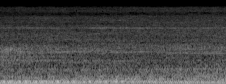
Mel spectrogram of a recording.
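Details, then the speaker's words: 1972 Ford Mach 1, 302 V8, restored; steady even low rumble with smooth unhurried beat and no knocks or misses, docile clean idle, owner thinks it needs a more aggressive muffler. "Yeah, it's pretty docile as you'll hear in the fire up video, especially at idle."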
